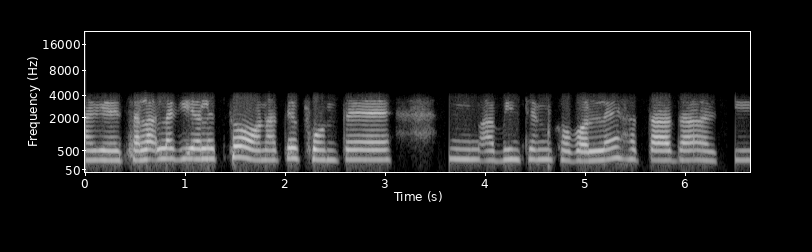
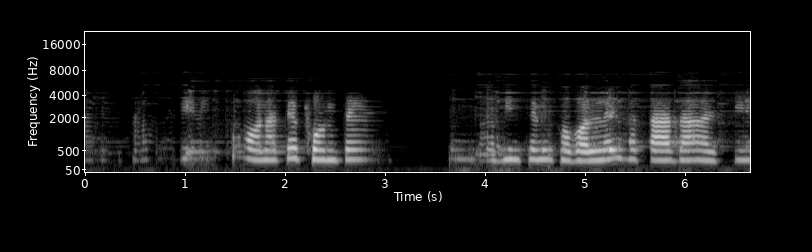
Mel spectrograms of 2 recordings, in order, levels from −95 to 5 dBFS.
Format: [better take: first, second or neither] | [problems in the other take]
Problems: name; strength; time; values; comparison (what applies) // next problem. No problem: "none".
first | noise reduction (neural mask model DeepFilterNet 3)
